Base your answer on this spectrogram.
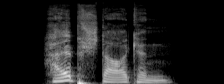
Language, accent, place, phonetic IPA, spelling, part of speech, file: German, Germany, Berlin, [ˈhalpˌʃtaʁkn̩], halbstarken, adjective, De-halbstarken.ogg
- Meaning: inflection of halbstark: 1. strong genitive masculine/neuter singular 2. weak/mixed genitive/dative all-gender singular 3. strong/weak/mixed accusative masculine singular 4. strong dative plural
